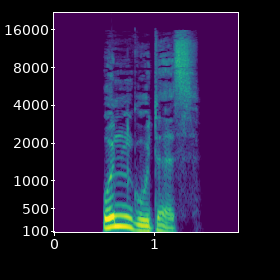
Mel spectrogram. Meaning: strong/mixed nominative/accusative neuter singular of ungut
- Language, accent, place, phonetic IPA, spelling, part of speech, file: German, Germany, Berlin, [ˈʊnˌɡuːtəs], ungutes, adjective, De-ungutes.ogg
